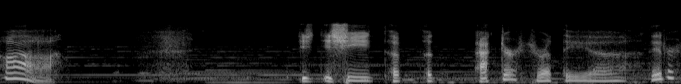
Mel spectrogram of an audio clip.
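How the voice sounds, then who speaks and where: Man playing a courteous adventurer with gravelly voice. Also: fairly high pitch, big pitch swings, sharp tone, voice pushed up, exaggerated voice. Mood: polite, curious. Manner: halting, courteous. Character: polite, hesitant gentlemanly adventurer man. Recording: muffled mic, music behind.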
